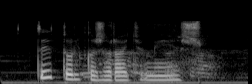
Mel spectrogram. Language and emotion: Russian, sad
